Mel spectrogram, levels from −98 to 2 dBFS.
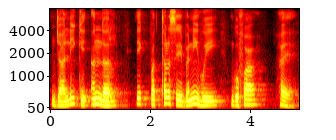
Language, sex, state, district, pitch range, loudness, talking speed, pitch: Hindi, male, Uttar Pradesh, Lalitpur, 125-155 Hz, -16 LUFS, 120 wpm, 140 Hz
